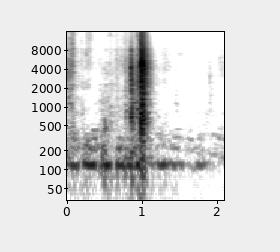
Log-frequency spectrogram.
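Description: A strip of paper is tapped down on a table.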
